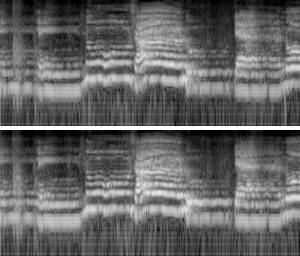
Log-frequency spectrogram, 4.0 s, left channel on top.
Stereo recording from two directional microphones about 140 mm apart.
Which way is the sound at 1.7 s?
20° right (ahead or behind).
